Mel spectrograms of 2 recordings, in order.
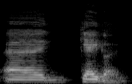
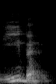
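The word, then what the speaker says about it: Gebo: Okay, so we are dealing with Gabo, or perhaps if you want, you can pronounce it Gibo.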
